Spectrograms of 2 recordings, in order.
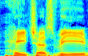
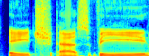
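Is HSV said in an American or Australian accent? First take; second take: Australian; American. First: It is said in an attempted Australian accent. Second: It is said in a flat, robotic American accent. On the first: "I know it's HSV" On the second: "American, of course, would be HSV, like kind of robotic"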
